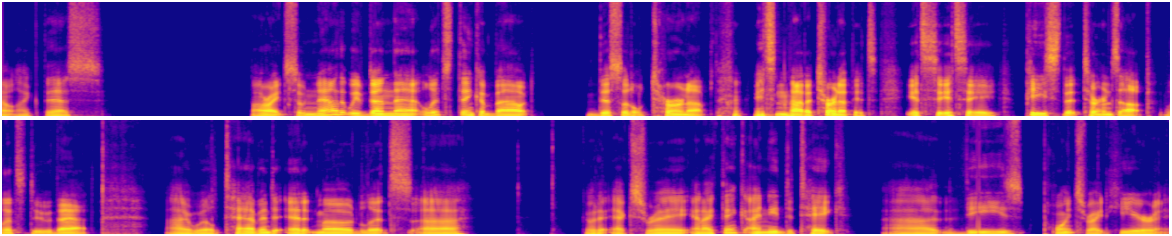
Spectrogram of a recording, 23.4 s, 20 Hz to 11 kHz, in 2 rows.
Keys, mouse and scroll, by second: 2.4 scroll down 1, 2.5 middle click, 2.6 alt+z, 3.0 scroll down 1, 3.3-13.2 middle drag, 12.7 KP_7, 13.2 Tab, 13.2 shift+middle click, 13.8 Tab, 16.9 alt+z, 20.9 click, 22.0 ctrl+click, 22.7 scroll down 1, 23.2 scroll up 1.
